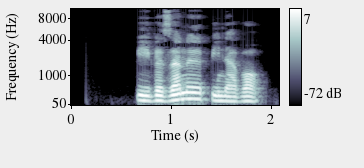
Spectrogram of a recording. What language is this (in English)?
Persian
